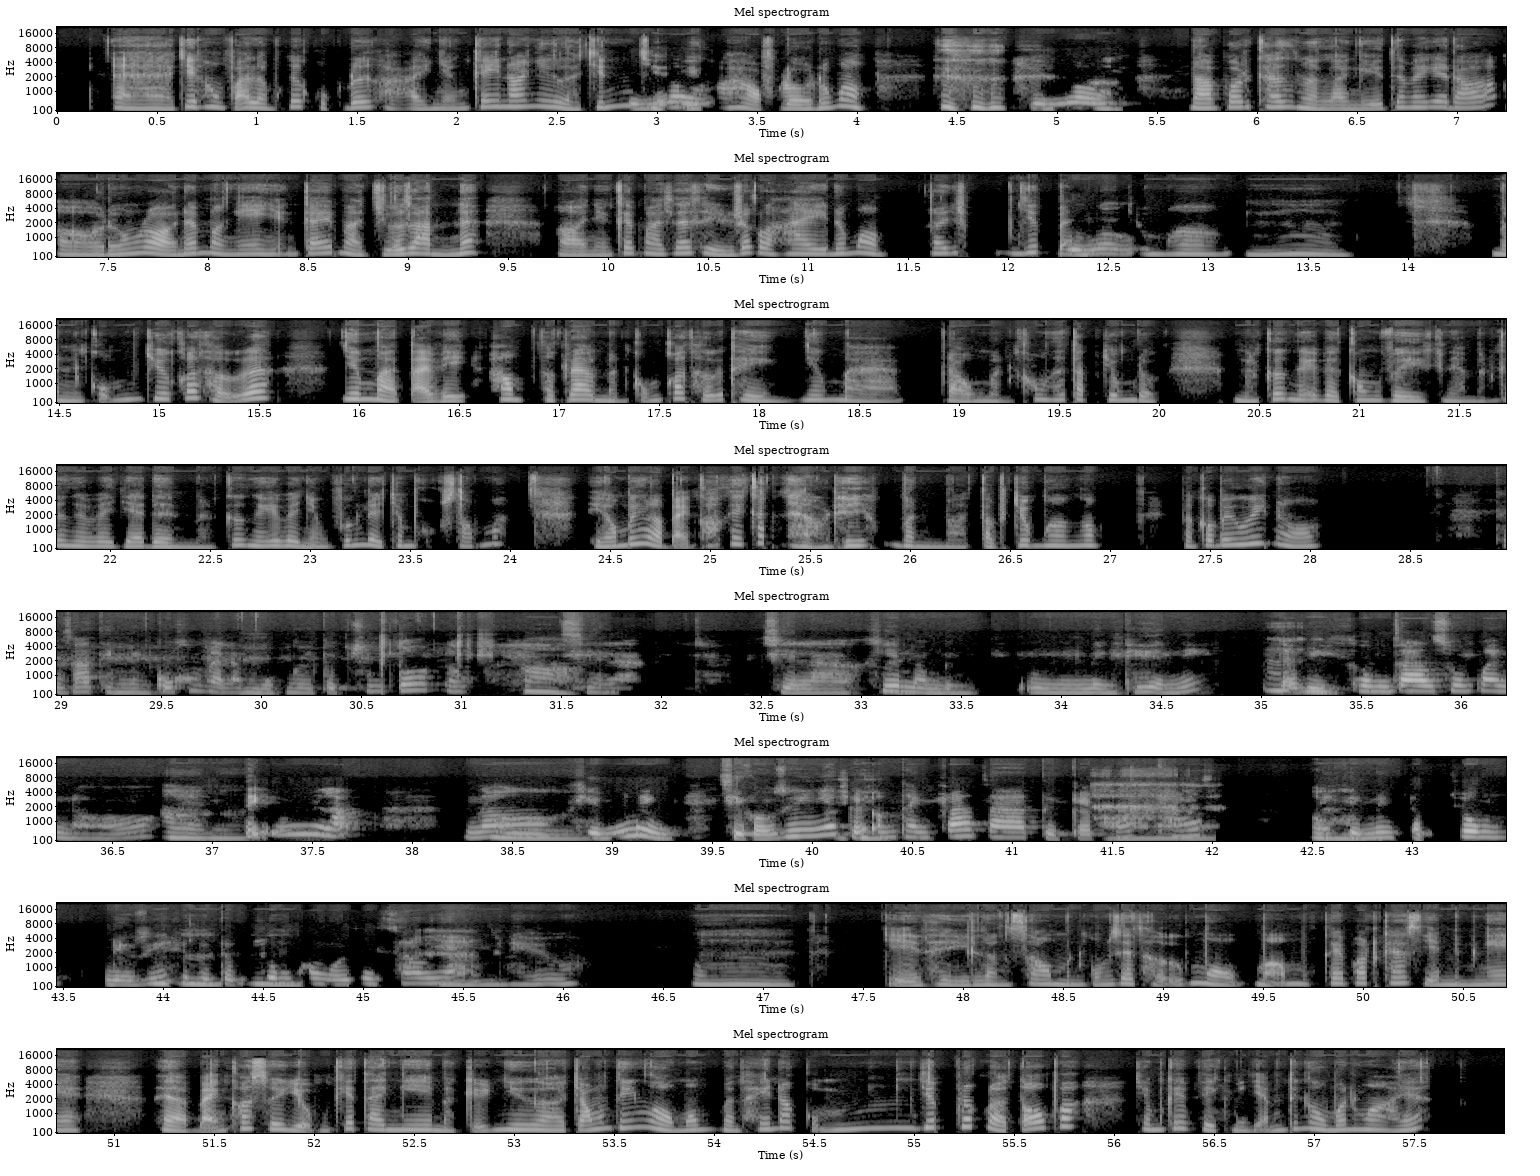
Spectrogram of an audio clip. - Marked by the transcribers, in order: tapping; chuckle; in English: "podcast"; in English: "mindset"; distorted speech; laughing while speaking: "nào để"; other background noise; chuckle; in English: "podcast"; in English: "podcast"
- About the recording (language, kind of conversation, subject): Vietnamese, unstructured, Bạn thường làm gì khi cảm thấy căng thẳng?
